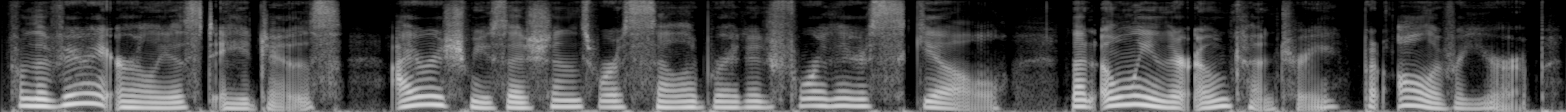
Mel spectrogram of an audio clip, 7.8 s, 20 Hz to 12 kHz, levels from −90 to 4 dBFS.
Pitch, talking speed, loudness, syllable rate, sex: 185 Hz, 170 wpm, -19 LUFS, 5.3 syllables/s, female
